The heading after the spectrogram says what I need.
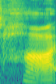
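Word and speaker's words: ห้า: egg kitsune fun fact the number five is pronounced as ha in the thai language so when typing uh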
